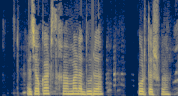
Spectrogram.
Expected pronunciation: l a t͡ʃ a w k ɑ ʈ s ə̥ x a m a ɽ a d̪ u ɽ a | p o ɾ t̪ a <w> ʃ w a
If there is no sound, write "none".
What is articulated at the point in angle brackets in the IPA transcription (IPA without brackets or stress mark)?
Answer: none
